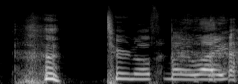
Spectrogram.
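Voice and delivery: put-on chuckle. Retelling what was said in bed after being told to turn off the light: imitating own little laugh while talking. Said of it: "I give just this little laugh".

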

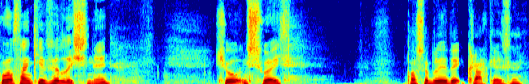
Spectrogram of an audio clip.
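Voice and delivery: winded, out of breath. Speaker signing off while climbing uphill through snow, out of breath. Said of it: "apologising for being out of breath".

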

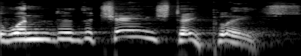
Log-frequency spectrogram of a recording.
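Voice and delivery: mock derisive tone, pitched way up. Speaker quoting critics who attack the Scriptures: mocking quote of skeptics.

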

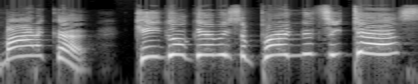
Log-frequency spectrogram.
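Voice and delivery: put-on, very high screaming call. Retelling how she called out to the girl, retelling a scream. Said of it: "she's like screaming it".

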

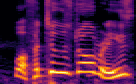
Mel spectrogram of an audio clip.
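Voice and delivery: put-on very high-pitched, loud Cardiff Welsh accent. Speaker retells what a woman at the greengrocer's said, in a Cardiff accent. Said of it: "some woman with a Cardiff accent".

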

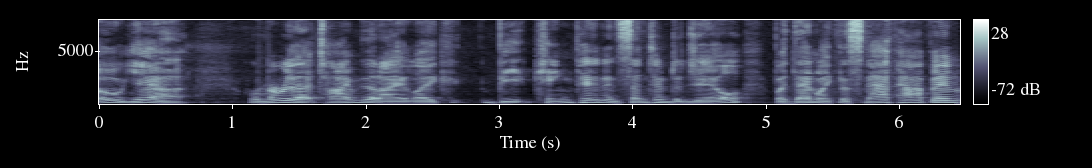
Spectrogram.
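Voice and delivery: normal talking voice

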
